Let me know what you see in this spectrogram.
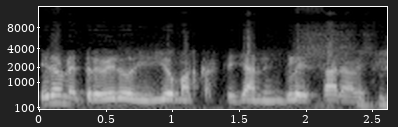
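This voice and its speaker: This man's voice sits fairly high in pitch. He talks at a very fast pace. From Spain. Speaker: professor and Middle East analyst, translator of Arabic. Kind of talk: radio interview.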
